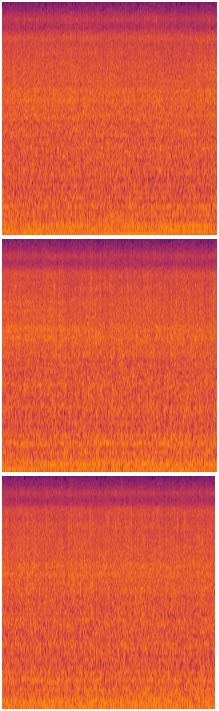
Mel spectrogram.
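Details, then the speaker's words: Small single-cylinder snow-equipment engine after quick carb clean and primer hose repair: steady, even buzz without stumbling or surging; hard running was actually just too little fuel, now runs properly. "But runs good now. I think I just wasted half an hour."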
